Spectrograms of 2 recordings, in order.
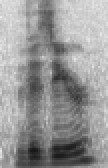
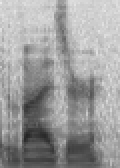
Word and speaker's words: vizier: plus one counters on the visor or vizier vizier yeah there we go vizier I don't know why I'm mispronouncing that vizier um so pretty sweet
